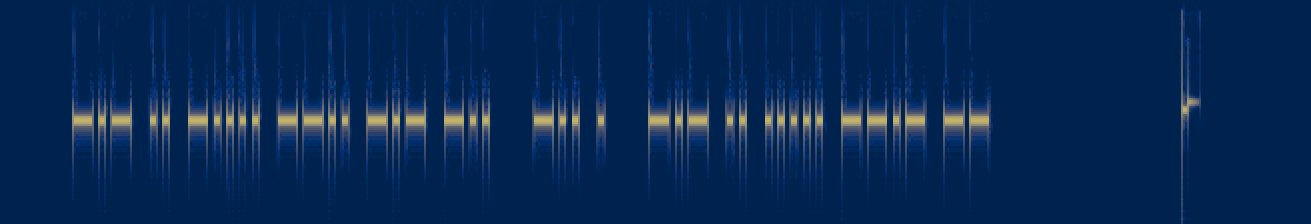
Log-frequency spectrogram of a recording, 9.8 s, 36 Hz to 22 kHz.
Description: Morse code, heard as a keyed tone, about 25 wpm, 700 Hz. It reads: KI6ZKD DE KI5QM
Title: USA Callsign DE Callsign 25wpm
